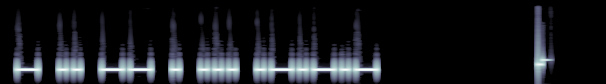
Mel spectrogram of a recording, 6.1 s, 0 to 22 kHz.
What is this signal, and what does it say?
Morse code, heard as a keyed tone, about 17 wpm, 700 Hz. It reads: TIMES.
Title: Sentences from Top 1000 Words - Review Part 6 - 17wpm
